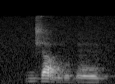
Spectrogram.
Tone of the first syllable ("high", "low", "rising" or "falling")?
falling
